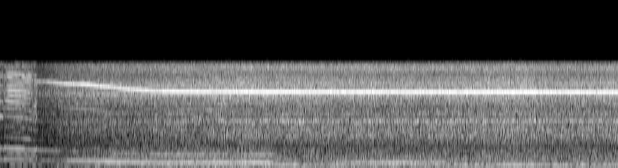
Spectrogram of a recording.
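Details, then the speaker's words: Homemade mini grinder built from a sewing machine motor with a drill-type cutter arbor: a high, steady whine with faint rhythmic pulsing. The arbor wobbles and runs out, and it squealed before being oiled. "I mean it's just homemade get way up there it kind of squeals so I oiled it then it does kind of go off wobble you'll see it"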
